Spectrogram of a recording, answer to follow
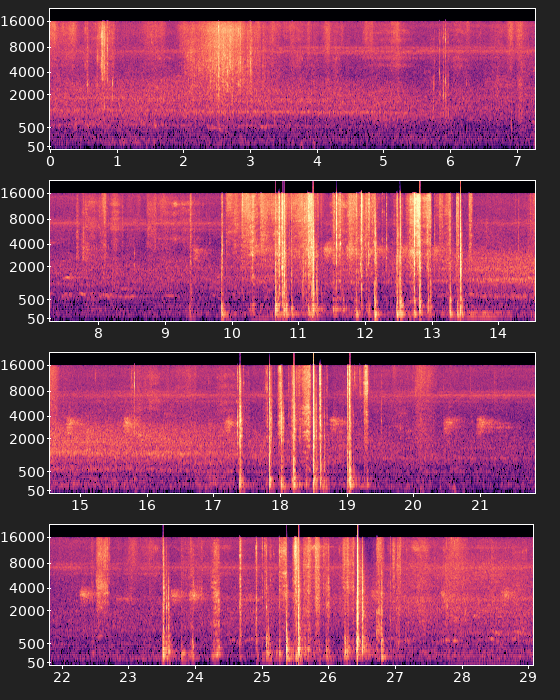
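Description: Three bursts of sharp knocks and clatter from handling a wooden dog kennel. The bursts come about ten, seventeen and twenty-four seconds in, each lasting one to three seconds, over a steady outdoor background hiss.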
